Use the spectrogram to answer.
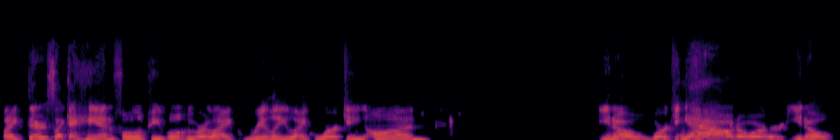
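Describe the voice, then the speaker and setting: This podcast co-host, a man in his thirties, speaks unhurriedly in a medium-pitched voice with lively intonation. His casual talk rambles, constantly peppered with "like," "dude" and plenty of swearing.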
